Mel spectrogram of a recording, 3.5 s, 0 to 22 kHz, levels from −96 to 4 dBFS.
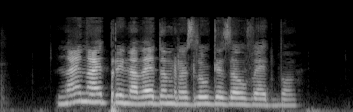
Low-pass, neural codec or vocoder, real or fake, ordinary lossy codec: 14.4 kHz; codec, 32 kHz, 1.9 kbps, SNAC; fake; AAC, 32 kbps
